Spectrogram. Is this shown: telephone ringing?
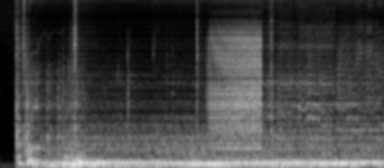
no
